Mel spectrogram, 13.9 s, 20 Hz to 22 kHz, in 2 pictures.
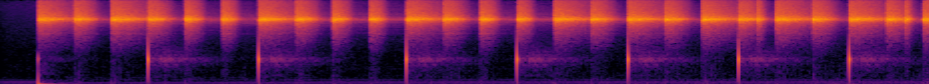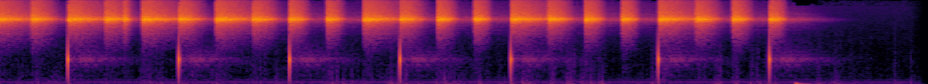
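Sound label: TR 77 decay room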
